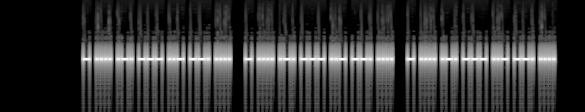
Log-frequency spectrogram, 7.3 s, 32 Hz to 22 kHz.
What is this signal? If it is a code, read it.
Morse code, heard as a keyed tone, about 44 wpm, 700 Hz. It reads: THROUGH THROUGH THROUGH
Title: Top 500 Words Repeated 45wpm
